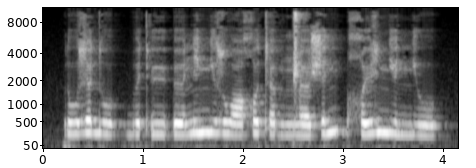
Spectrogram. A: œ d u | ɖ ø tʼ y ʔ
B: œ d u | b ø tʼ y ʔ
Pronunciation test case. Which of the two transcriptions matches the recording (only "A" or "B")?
B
